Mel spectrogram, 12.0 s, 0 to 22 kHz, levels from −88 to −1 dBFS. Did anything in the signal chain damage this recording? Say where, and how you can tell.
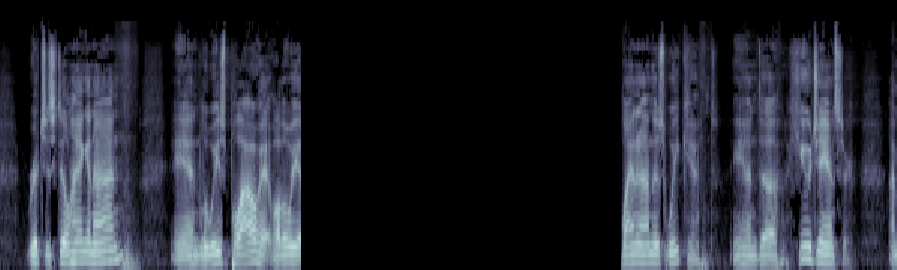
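Yes. There is an audio dropout to silence from 4.02 s to 8.29 s, about 4.27 seconds long. The speech stops mid-flow after "although he" and resumes on "on this weekend and". The gap is silent, with no room tone or noise floor. That points to the input path rather than the codec or playback. The likely cause is a lost input, such as a disconnected device, failed link or mute, while the recorder kept writing silence. The words from that stretch are gone.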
